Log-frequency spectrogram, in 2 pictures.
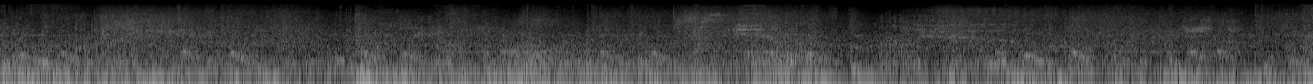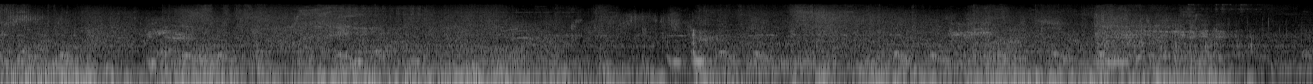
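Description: Magic spells crackle and burst in a fight against a giant spider.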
